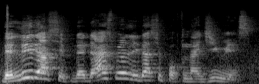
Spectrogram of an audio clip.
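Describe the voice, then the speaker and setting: A man's voice: sits high, very animated, quick pace, noisy background. A Ghanaian man hosting a studio talk show, speaking English with a Ghanaian accent, passionate and emphatic, repeating his questions and slipping into Twi. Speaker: host.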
